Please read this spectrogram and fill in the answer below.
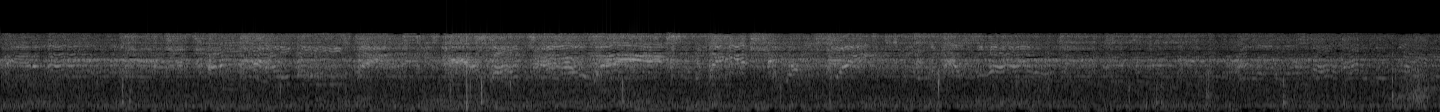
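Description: Faint, thin music with almost no bass, playing through a homemade paper-plate speaker: a spliced headphone wire laid on aluminium foil over a rare earth magnet, fed from a portable stereo's headphone jack.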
